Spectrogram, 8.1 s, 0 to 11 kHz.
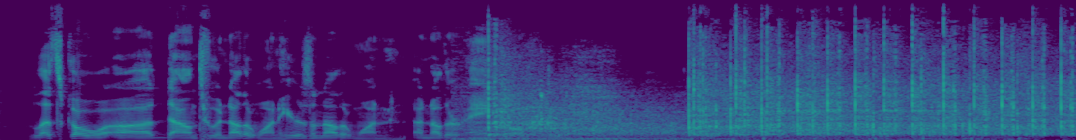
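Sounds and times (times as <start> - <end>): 
speech: 0.2 - 4.5
AK-47 rifle gunfire in a played video: 3.5 - 8.0.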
